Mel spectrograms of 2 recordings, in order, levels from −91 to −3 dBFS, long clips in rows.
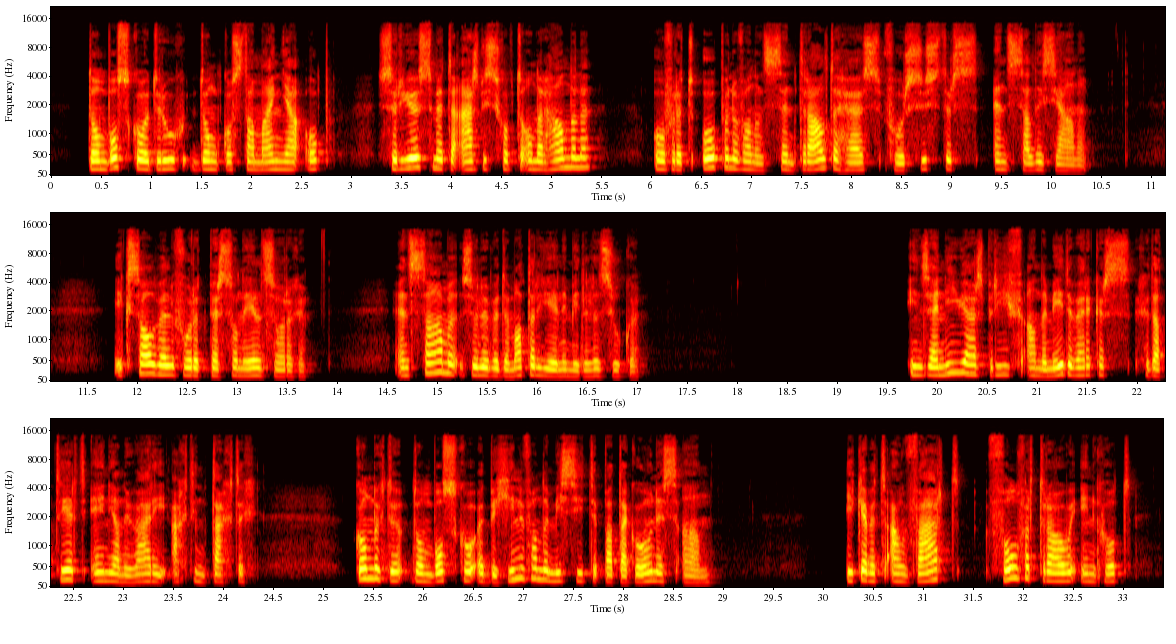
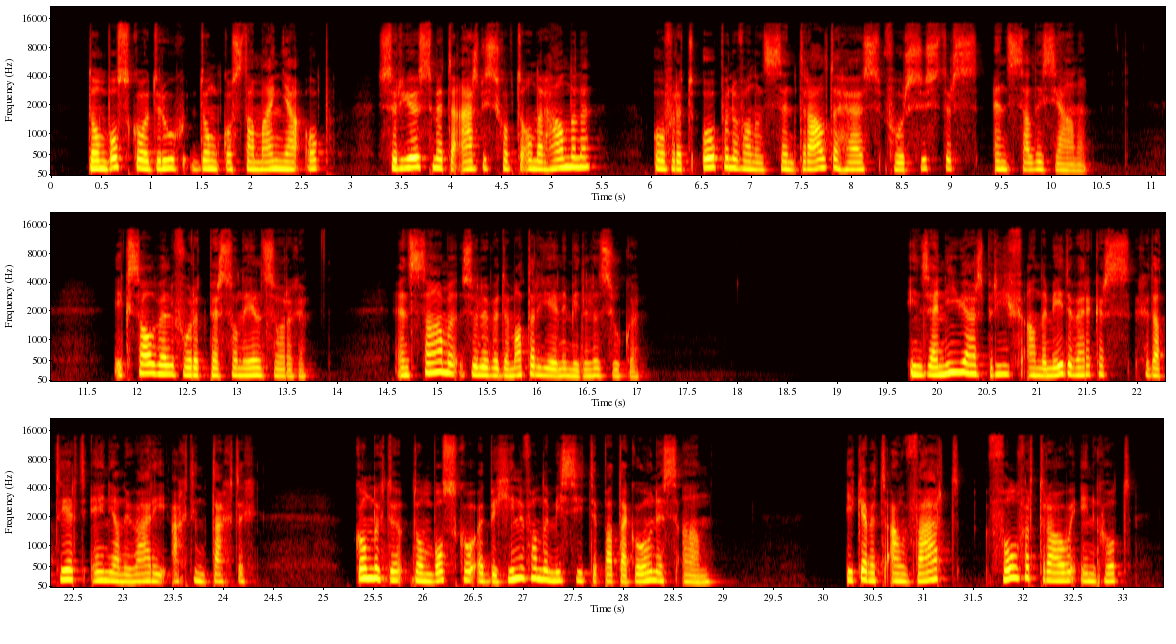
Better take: second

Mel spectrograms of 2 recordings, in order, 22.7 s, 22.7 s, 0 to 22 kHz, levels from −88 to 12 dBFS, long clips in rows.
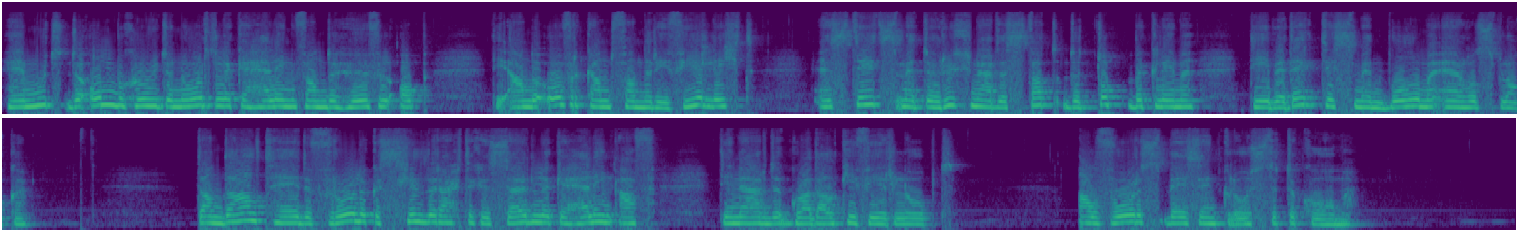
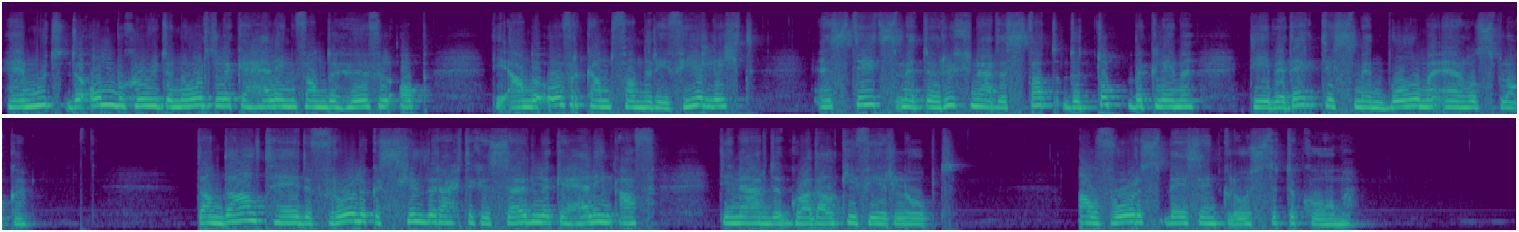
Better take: neither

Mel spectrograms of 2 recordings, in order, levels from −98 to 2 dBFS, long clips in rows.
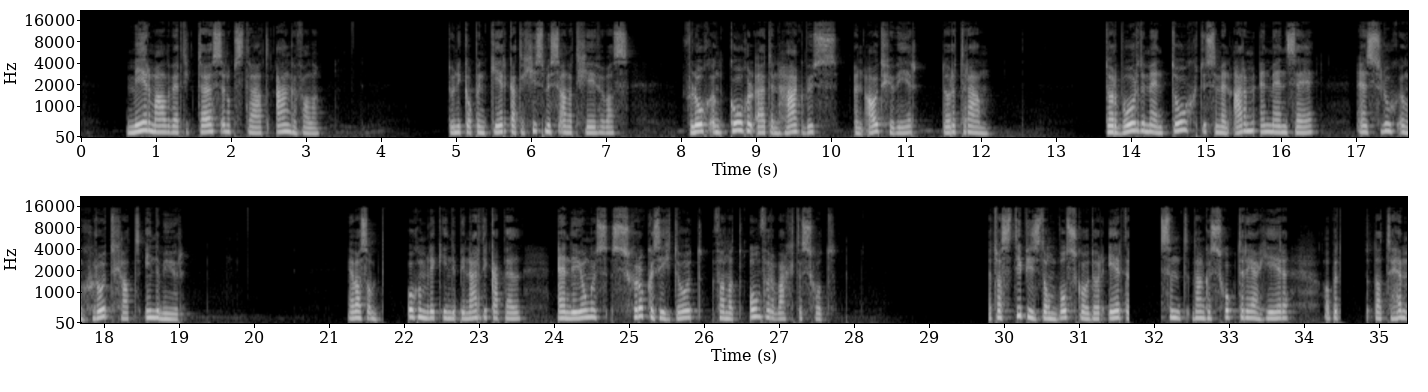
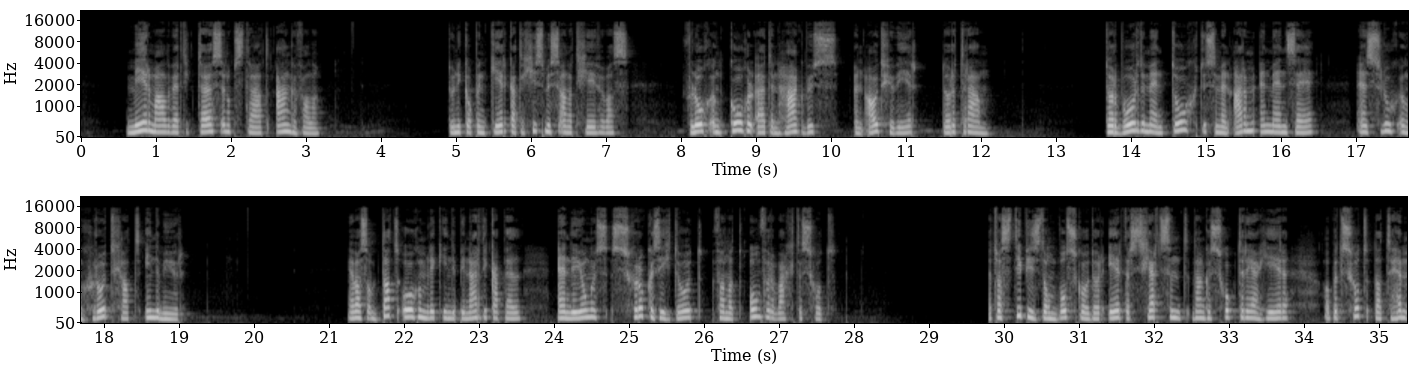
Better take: second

